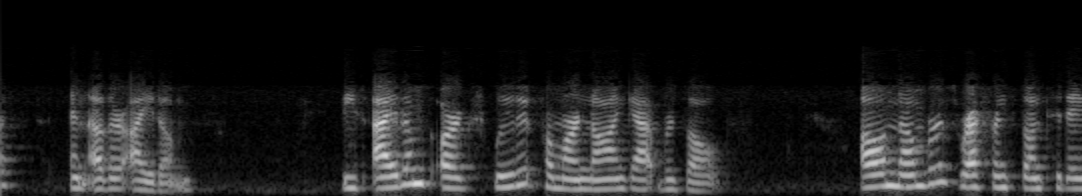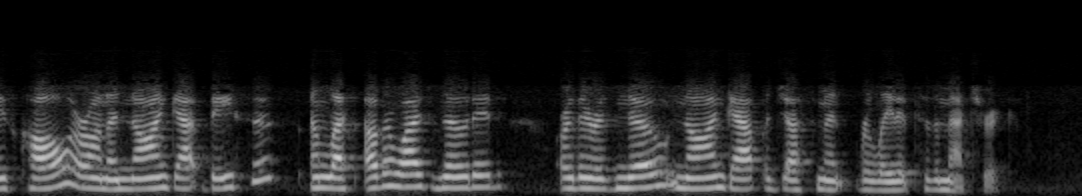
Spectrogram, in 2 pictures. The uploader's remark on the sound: Q3 Fiscal Year 2023 Earnings Conference Call of Starbucks Corporation.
